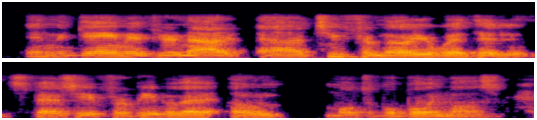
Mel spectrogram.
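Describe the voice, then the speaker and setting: The speaker has an American accent. The intonation is lively and the pace moderate. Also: man. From Los Angeles area, California. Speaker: professional bowler and bowling coach. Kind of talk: casual interview. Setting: bowling alley.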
